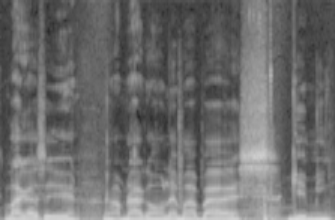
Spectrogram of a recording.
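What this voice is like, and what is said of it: Flat, depressed-sounding voice. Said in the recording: “you sound so depressed”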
